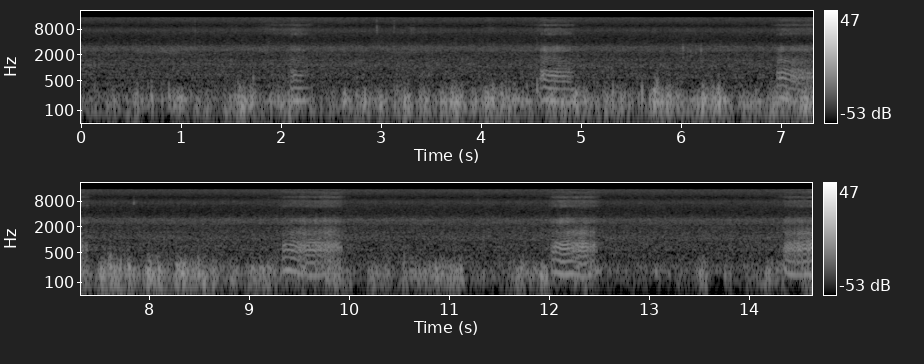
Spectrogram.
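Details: Brussels Griffon dog snoring: rhythmic low rattling snores about every two and a half seconds, some with a squeaky whistling edge; snoring.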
